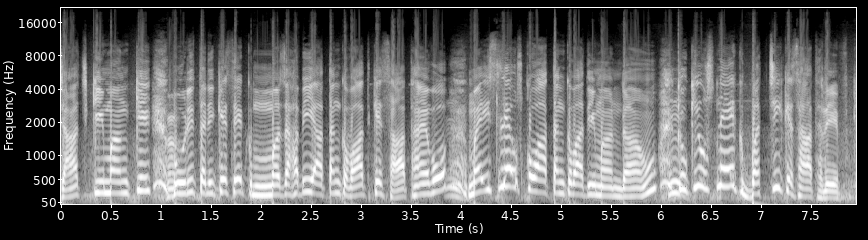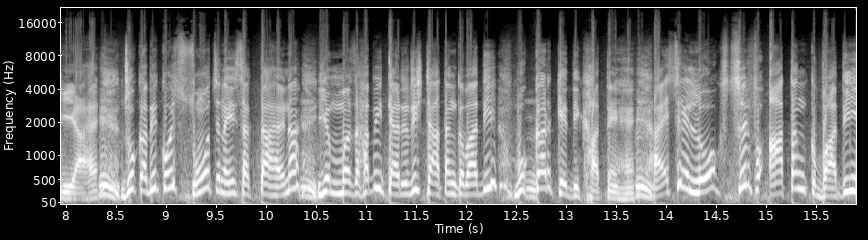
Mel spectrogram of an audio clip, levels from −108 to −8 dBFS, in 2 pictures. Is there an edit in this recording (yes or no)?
no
